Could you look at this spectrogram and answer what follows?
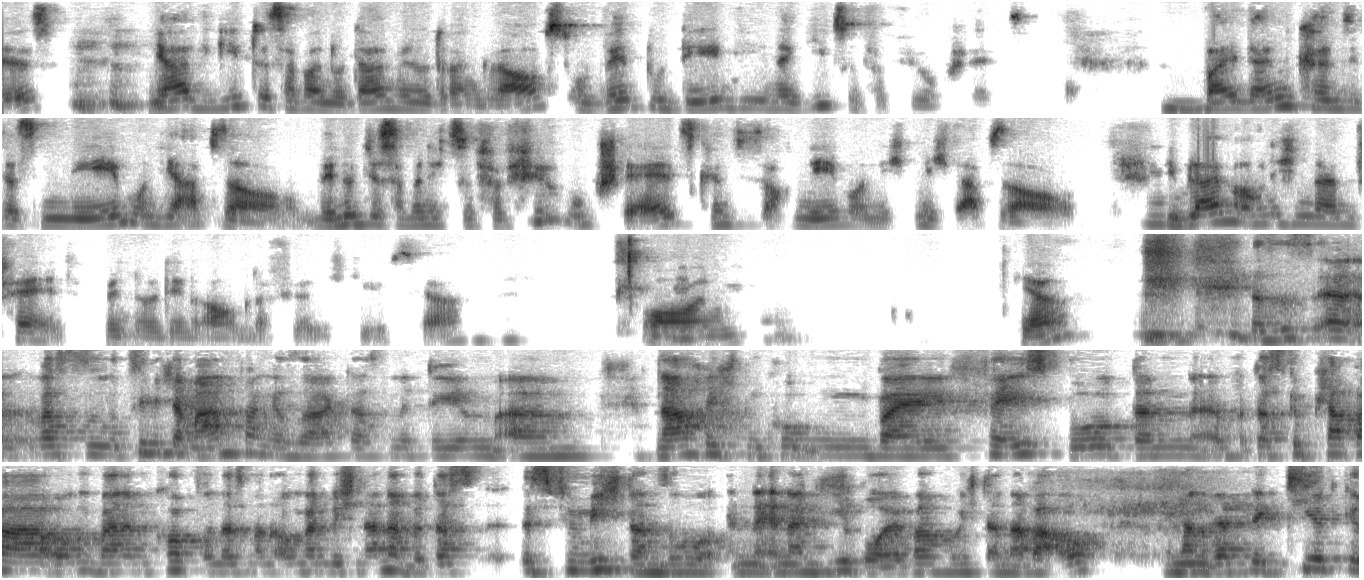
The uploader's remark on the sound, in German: In dem Interview, was wir aufgrund der aktuellen Situation über zoom gemacht haben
